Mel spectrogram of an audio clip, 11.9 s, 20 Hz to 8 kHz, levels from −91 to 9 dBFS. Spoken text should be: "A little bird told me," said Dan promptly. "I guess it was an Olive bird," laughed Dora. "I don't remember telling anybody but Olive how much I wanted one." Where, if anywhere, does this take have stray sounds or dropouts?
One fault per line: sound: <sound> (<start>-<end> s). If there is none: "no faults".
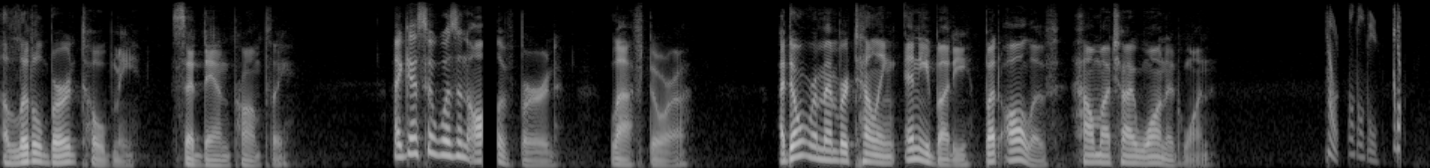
sound: dropout (4.0-4.1 s)
sound: chirp (11.0-11.7 s)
